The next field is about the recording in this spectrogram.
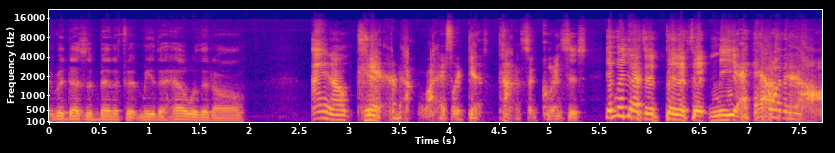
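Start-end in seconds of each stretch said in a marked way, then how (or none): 2.6-7.7 very high, swooping puppet voice. Saying a requested line in Eric puppet voice. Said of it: "Can you say in Eric puppet voice".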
